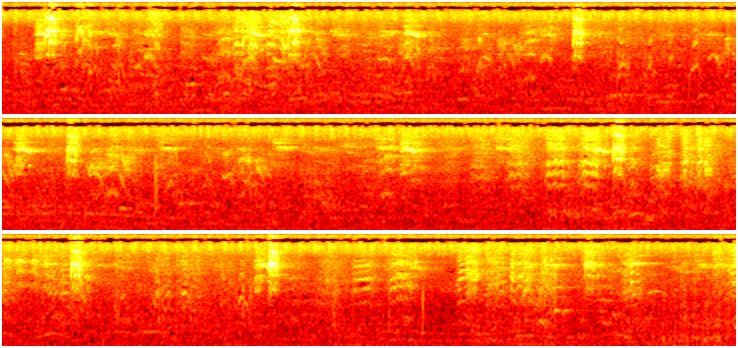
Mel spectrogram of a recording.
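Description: Birds calling: many short, sharp, high-pitched chirps and squawks at irregular intervals, some overlapping.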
